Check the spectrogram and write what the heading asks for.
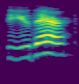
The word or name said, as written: see you there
